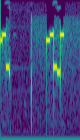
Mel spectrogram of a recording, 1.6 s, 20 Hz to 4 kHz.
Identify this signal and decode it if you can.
Five-tone selective call (ZVEI), heard as quick runs of five tones, tones of about 70 ms. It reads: 89329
